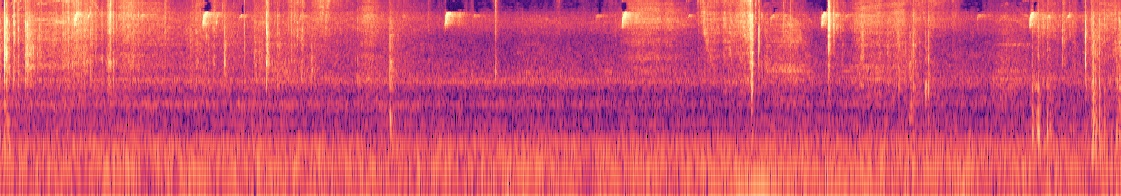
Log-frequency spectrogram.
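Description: Small scattered clicks and handling noises from hands working speaker wires and a crossover box at the van door, over a steady low hum, with a few brief high chirps.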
